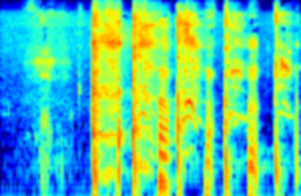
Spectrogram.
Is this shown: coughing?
yes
